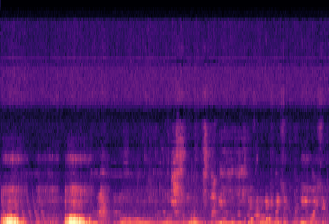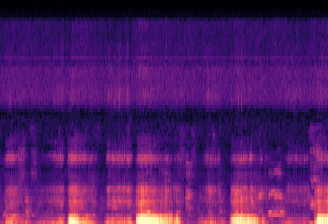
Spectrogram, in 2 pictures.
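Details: Baby boy under one month old asleep on his mother's chest, snoring more gently than adults: rough noisy breaths, a brief whiny vocal sound, then loud snoring breaths again.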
